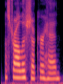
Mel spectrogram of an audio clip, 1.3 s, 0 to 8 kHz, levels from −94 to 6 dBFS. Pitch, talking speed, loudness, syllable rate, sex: 225 Hz, 190 wpm, -15 LUFS, 5.8 syllables/s, female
